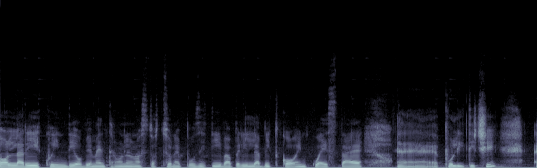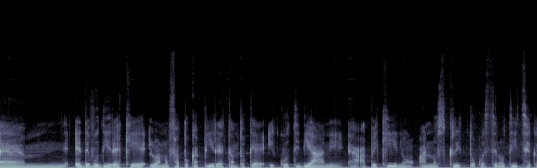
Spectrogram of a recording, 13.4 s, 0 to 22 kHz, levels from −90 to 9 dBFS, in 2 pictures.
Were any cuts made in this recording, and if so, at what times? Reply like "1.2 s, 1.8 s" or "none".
4.9 s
